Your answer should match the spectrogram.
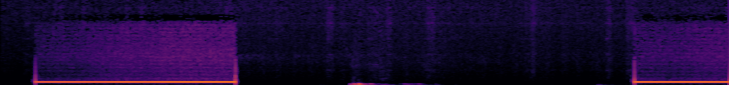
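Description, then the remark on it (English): A steady electronic telephone tone sounds for about two seconds, falls silent with a few faint low thumps in the gap, then returns, as a call is being placed to a hardware store. No one speaks. “So let me see real quick if I can just get on the phone.”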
